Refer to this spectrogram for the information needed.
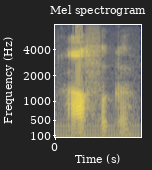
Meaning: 1. set free; separated from; disengaged 2. unlocked 3. discharged 4. taken; occupied 5. passed (an examination)
- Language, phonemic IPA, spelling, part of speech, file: Malagasy, /afakạ/, afaka, verb, Mg-afaka.ogg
